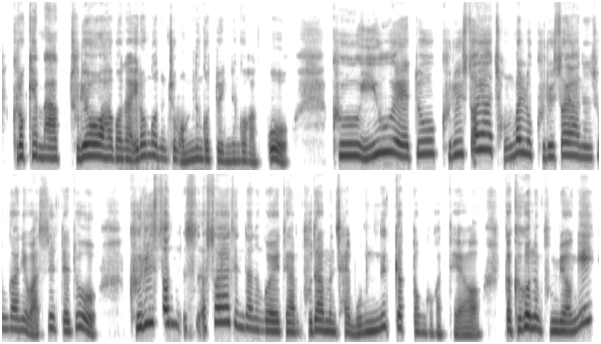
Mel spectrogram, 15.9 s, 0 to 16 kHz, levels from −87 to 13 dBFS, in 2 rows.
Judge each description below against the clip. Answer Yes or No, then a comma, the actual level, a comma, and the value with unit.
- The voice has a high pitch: Yes, high, 200 Hz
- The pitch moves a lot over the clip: Yes, wide, 5.8 semitones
